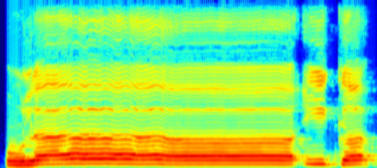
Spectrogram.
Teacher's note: مد متصل ہے اس لیے آپ چار الف کے برابر مد کو کھینچیں گے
